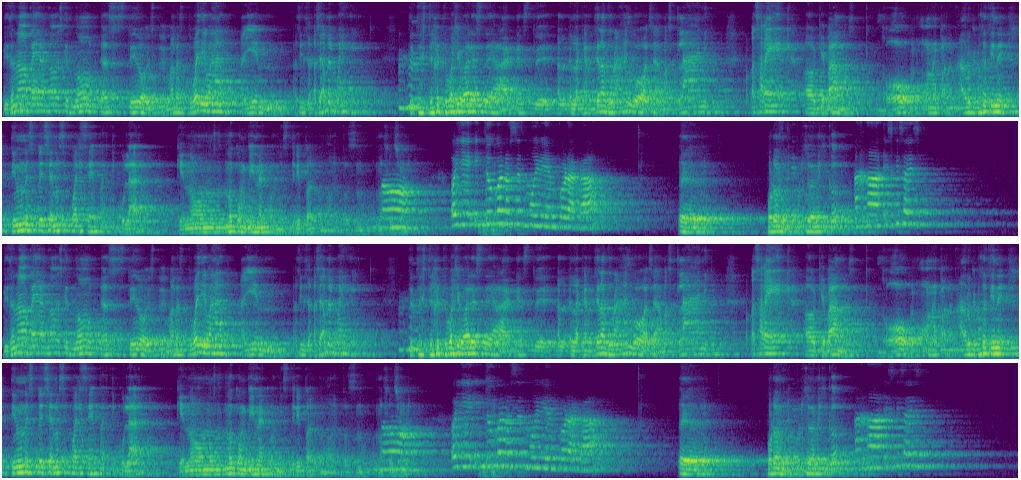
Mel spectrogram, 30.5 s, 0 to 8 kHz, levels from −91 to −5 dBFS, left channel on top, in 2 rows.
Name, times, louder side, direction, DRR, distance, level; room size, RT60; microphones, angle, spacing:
voice 1, 0.0-5.4 6.2-10.6 10.9-12.7 13.1-17.4 17.9-21.4 22.6-22.7 25.4-25.9 26.7-27.8, equal, 5° right, 3 dB, 0.4 m, -26 dB
voice 2, 5.9-6.3 20.8-21.4 22.0-24.2 27.1-27.2 28.0-29.1, left 3 dB, 60° left, 5 dB, 0.6 m, -28 dB
6.8 x 4.1 x 5.4 m, 2.2 s
head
